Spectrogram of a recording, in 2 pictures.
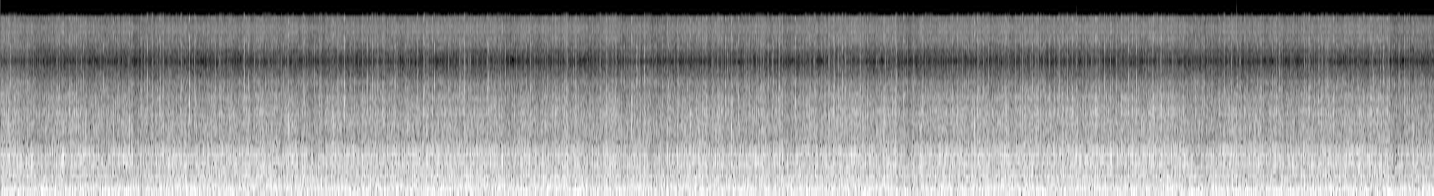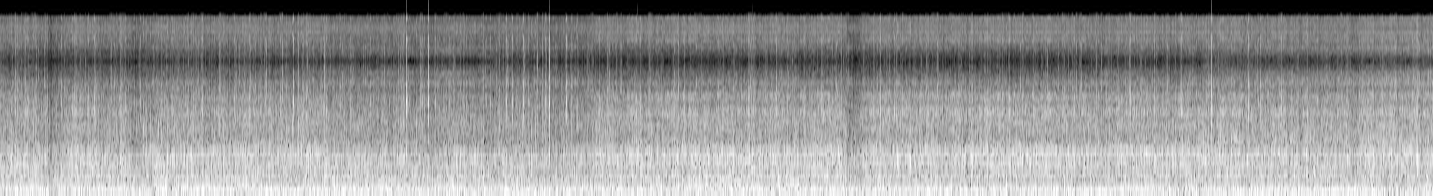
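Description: Steady wind noise buffeting the microphone of a camera mounted on a moving road bicycle, a loud, even rush with no engine note, with a few faint clicks.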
